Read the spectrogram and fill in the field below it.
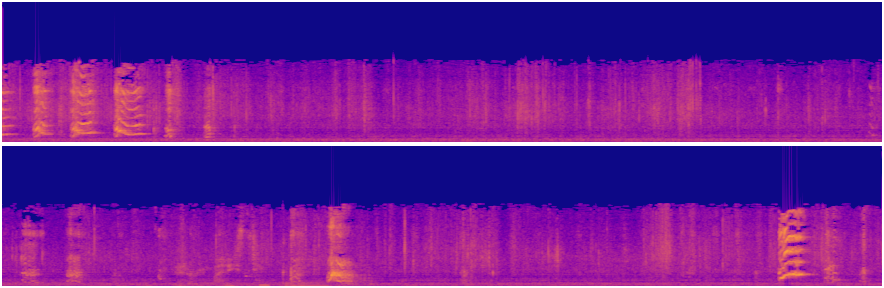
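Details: English Bulldog puppies at two weeks old give scattered brief squeals and whimpers, a cluster at the start, then single cries near twelve and seventeen seconds, over a constant background hum.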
